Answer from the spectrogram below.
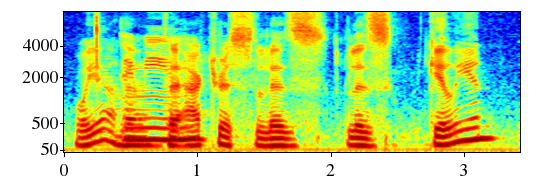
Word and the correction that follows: Gillies: is that how you pronounce it? – Liz Gillies.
